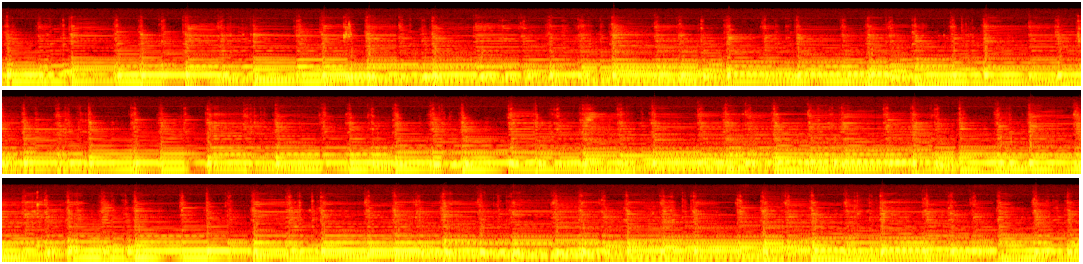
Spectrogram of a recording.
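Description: Acoustic guitar played continuously, with many picked notes in quick succession, heard from a tape-recorder recording.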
